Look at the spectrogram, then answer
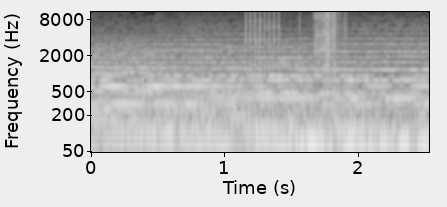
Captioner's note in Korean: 다이얼 소리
